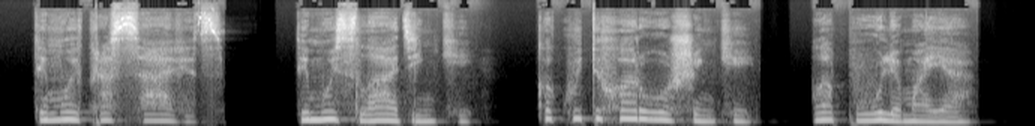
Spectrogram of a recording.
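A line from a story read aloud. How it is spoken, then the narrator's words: Barely audible whisper. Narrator (Russian): Они чуть слышно шептали ему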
